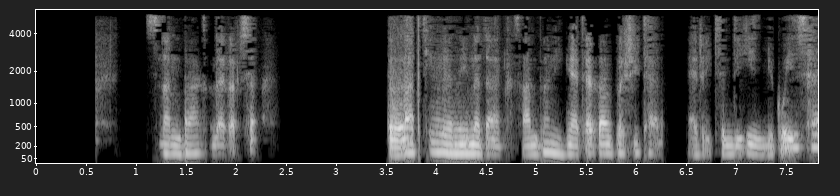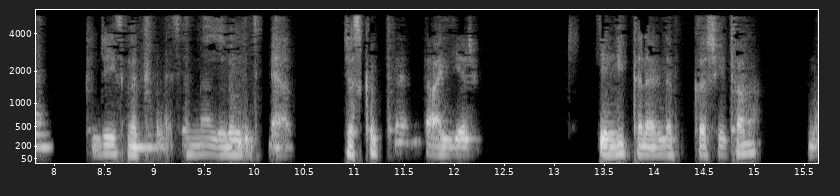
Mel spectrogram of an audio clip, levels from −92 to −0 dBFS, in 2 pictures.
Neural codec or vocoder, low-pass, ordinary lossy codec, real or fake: codec, 16 kHz, 0.5 kbps, X-Codec, HuBERT features, trained on balanced general audio; 5.4 kHz; MP3, 24 kbps; fake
